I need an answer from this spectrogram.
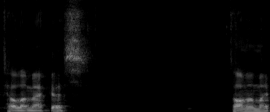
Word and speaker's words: Telemachus: It was, if I'm pronouncing this right, Telemachus. Tom, am I pronouncing that right? It's Greek. Telemachus. So. Telemachus.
